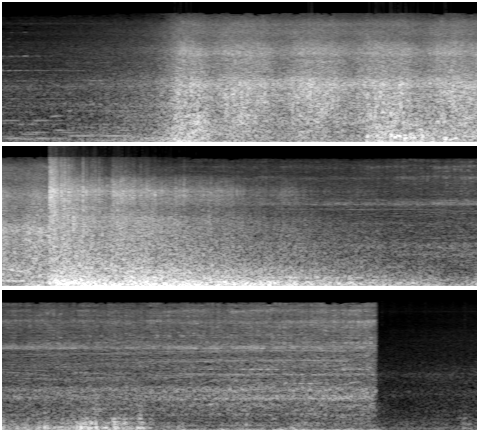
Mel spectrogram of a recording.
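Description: Loud, deep rumbling noise with booms. It swells in about two seconds in, is loudest around the middle, then eases off and cuts off suddenly near the end.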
